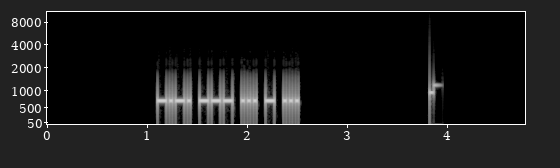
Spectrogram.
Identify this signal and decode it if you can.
Morse code, heard as a keyed tone, about 37 wpm, 700 Hz. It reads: COSTS
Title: ES:S Suffix - Top 100 Words with Base Words 40wpm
